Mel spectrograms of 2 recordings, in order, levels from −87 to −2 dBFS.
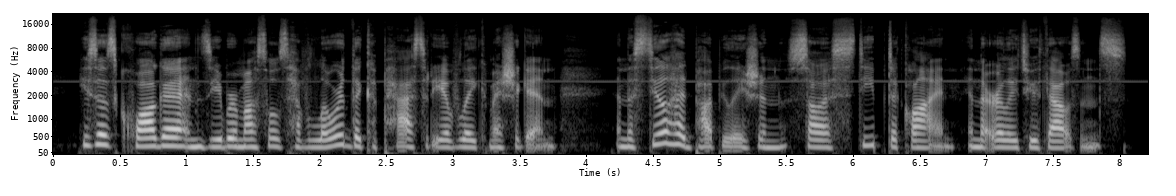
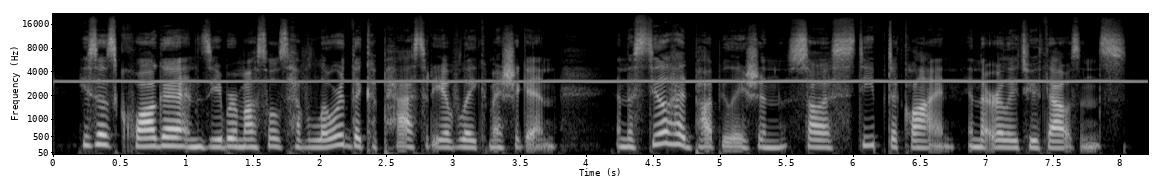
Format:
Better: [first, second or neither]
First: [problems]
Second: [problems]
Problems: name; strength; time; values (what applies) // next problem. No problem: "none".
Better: first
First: high-pitched whine; faint; throughout; 3 kHz, 30 dB below the speech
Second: high-pitched whine; loud; throughout; 3 kHz, 8 dB below the speech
